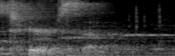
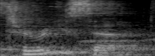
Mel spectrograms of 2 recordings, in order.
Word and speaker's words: Terysa: Hi, my name is Tirsa. Most people think that my name is Teresa, but it is actually pronounced tear, like a teardrop, and then some.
